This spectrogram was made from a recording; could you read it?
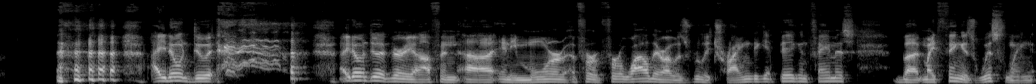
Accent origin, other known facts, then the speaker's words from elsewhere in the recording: Long Beach, California, United States; I grew up in Long Beach, California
